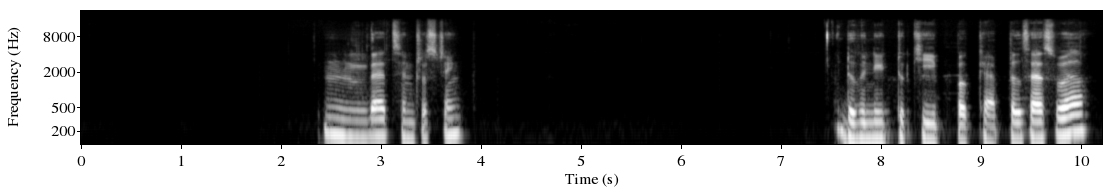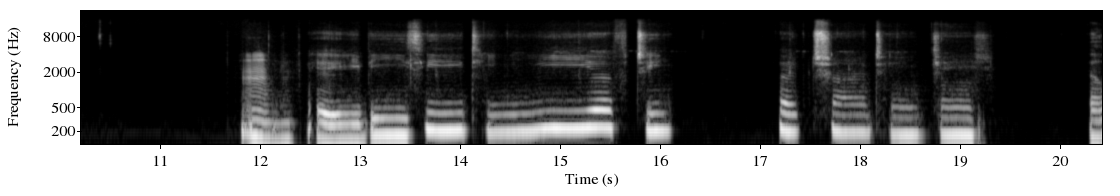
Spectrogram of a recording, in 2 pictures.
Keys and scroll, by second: 3.9 alt+Tab, 5.3 alt+Tab, 7.0 alt+shift+Tab, 12.1-20.3 typing.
